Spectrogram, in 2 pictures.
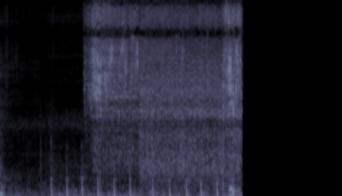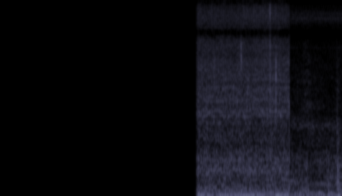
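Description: Potato pakora batter frying in oil, a steady broadband hiss in two bursts separated by several seconds of silence, loud and close with no talking.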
